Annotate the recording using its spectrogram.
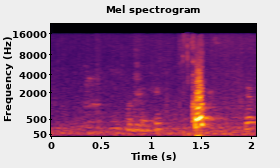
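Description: A person's short, loud vocal sound about one and a half seconds in, with fainter sounds before and after it.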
